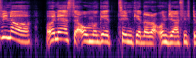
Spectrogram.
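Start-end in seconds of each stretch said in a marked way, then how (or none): none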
